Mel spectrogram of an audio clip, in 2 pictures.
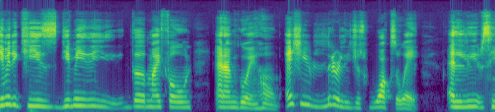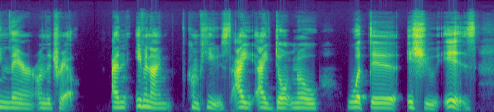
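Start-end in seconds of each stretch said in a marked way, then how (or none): none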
